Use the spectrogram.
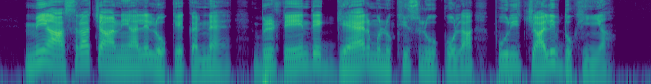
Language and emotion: Dogri, angry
